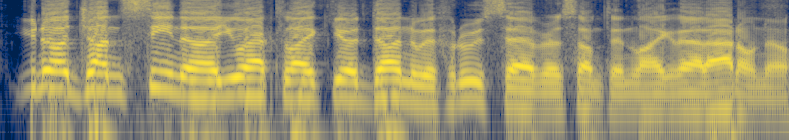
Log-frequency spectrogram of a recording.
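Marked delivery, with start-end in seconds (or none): 0.1-2.7 deliberately terrible, high-pitched put-on Russian accent. Imagining what Lana might say to John Cena: horrible Russian accent as Lana. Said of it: "Doing a horrible Russian accent".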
